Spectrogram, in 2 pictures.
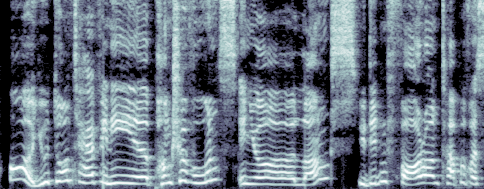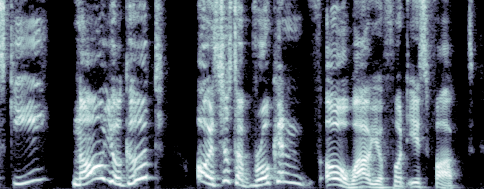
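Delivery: high-pitched, hammed-up Swiss German accent; Swiss German doctor accent. Emergency doctor checking a patient's injuries, hammed-up Swiss German accent. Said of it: "I don't know what accent this is".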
